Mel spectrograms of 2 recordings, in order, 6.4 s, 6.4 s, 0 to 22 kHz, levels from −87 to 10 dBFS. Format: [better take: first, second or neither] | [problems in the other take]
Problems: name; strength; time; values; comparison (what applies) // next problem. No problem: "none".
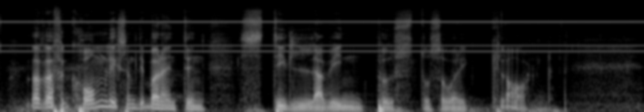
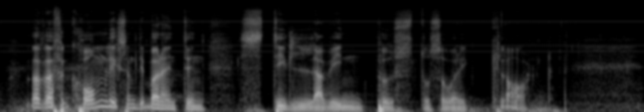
second | high-pitched whine; loud; throughout; 9.5 kHz, 7 dB below the speech; faint in the second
